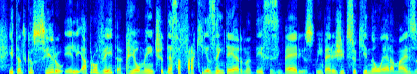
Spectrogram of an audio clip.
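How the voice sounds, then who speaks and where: A man's lively intonation and fairly quick delivery come through against noticeable background noise. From southern Brazil, Curitiba. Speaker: history teacher. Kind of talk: casual podcast chat explaining history.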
